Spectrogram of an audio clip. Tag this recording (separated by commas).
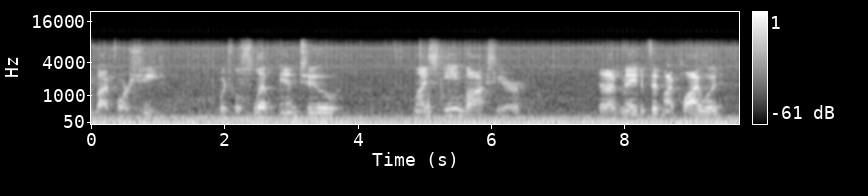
Speech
